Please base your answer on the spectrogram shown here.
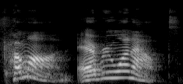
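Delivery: loud barked command; bossy order. Acted. Uncle Vernon ordering the family out of the car, loud. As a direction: herd them out of the car.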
